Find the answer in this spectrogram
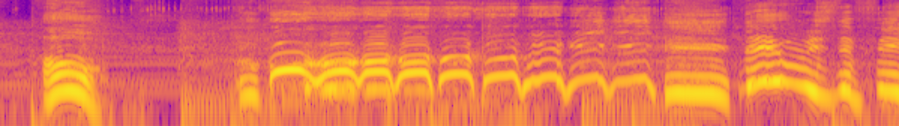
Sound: giggles

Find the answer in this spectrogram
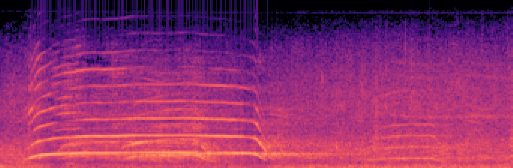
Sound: audience cheers

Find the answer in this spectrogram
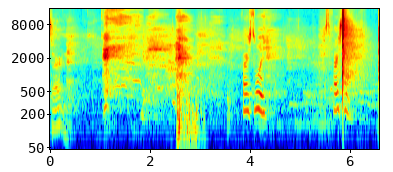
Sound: laugh

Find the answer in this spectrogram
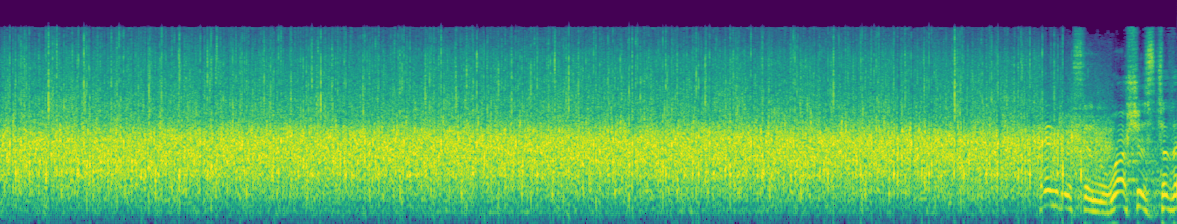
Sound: applause

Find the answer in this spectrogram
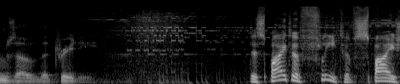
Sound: electronic beeping, chirping

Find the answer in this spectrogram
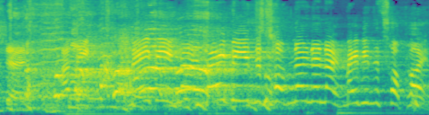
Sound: Sidemen laughing

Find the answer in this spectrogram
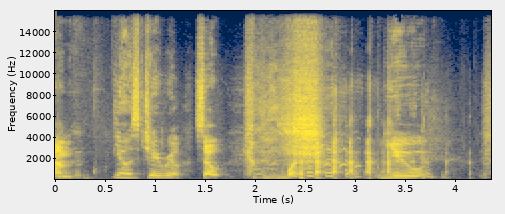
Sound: laughter

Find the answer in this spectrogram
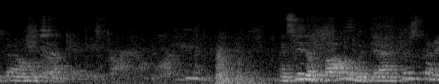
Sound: coughing drowns out speaker

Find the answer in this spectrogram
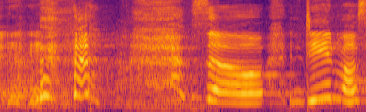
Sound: laughter

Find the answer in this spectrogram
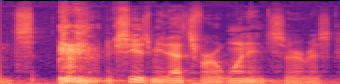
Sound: clears throat

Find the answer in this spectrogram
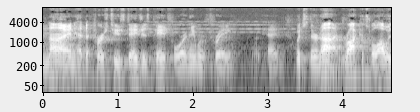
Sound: cell Phone Rings

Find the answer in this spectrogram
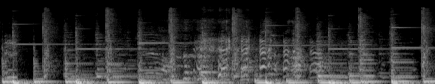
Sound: laughing

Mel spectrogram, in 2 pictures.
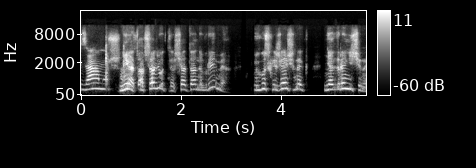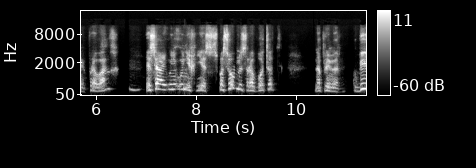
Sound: in Russian

